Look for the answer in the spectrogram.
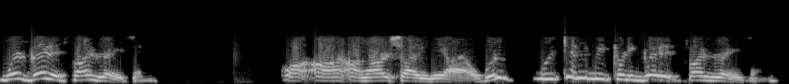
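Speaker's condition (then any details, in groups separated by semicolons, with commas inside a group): Cerebral palsy; lifelong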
